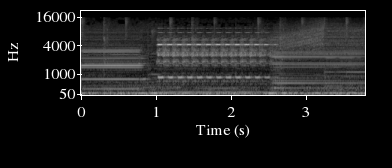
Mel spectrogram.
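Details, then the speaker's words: MRI scan at a children's hospital: loud, steady electronic humming with shifting tones, beeping, clicking and rapid rhythmic knocking, the normal noise of the scanner taking images. "The MRI makes lots of different sounds when taking your pictures like loud humming, beeping, clicking, and knocking. Like this!"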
